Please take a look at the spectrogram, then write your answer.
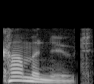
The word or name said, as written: comminute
